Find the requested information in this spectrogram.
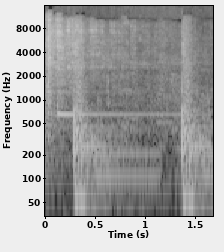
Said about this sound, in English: you're banging your head against our store window.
